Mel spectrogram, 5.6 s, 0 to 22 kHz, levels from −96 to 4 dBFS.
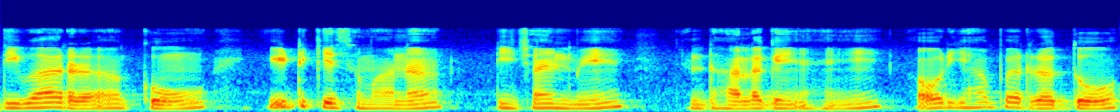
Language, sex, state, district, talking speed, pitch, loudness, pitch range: Hindi, male, Uttar Pradesh, Budaun, 160 wpm, 160 Hz, -19 LUFS, 145-175 Hz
